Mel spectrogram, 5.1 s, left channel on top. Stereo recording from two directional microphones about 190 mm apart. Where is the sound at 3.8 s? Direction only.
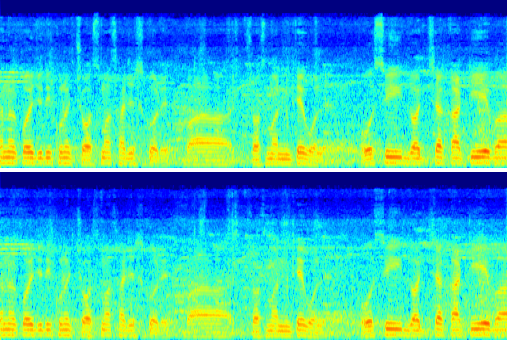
15° left (ahead or behind).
